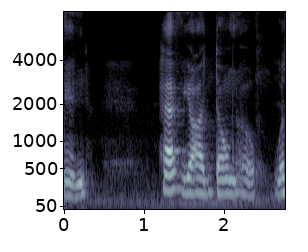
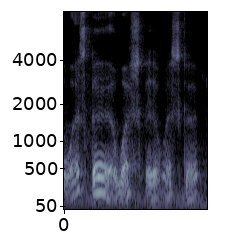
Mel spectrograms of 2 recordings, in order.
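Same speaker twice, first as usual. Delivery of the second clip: each greeting softer until it's gone; playful greeting trailing off into a breath; fading greeting; 8 dB quieter than usual. Pretend. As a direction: let the hello fade out to a whisper. Intro greeting fading to nothing.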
